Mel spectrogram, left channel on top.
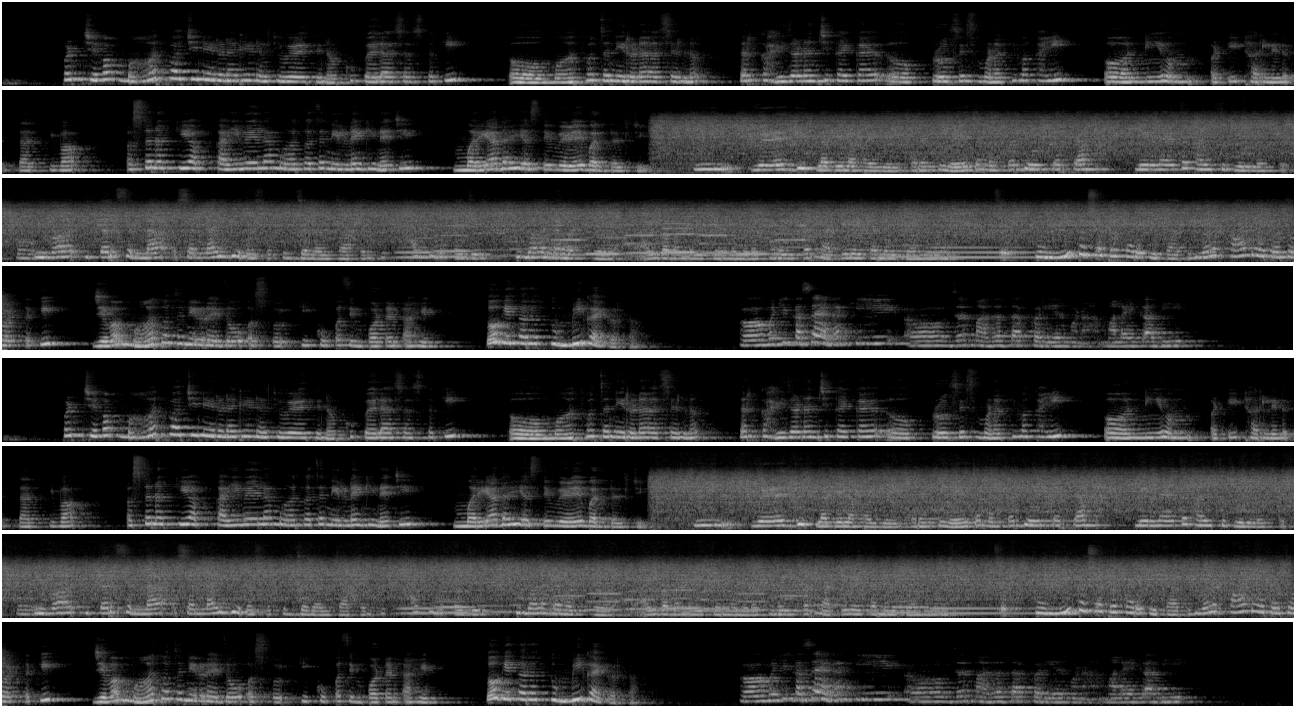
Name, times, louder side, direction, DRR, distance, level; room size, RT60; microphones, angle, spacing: voice 1, 0.6-3.4 3.6-4.6 5.1-7.0 7.4-10.6 11.0-13.7 14.2-17.0 17.4-19.4 19.8-23.9 24.2-25.8 26.2-30.6 31.0-35.3 35.8-35.9 36.2-38.9 39.1-39.3 39.7-43.0 43.6-45.1, equal, 5° right, 3 dB, 0.4 m, -27 dB
sound 1, 19.4-38.7, right 2 dB, 50° right, 2.2 m, -33 dB
Wind instrument woodwind instrument, 29.7-36.5, left 1 dB, 50° left, 1.8 m, -34 dB
voice 2, 31.2-31.6 33.5-33.7 34.1-34.2 46.1-50.5, left 1 dB, 25° left, 2 dB, 1.3 m, -33 dB
8.6 x 6.0 x 3.3 m, 0.67 s
head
